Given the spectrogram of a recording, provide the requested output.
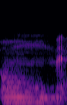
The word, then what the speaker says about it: om: of the breath so think of the sound of ohm as it's spelled which is a u m so making the ah the m is bringing your lips together and then the silent part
